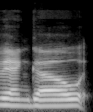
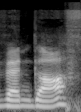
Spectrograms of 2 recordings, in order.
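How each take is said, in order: First: It is said with an American pronunciation. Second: It is said with an English pronunciation.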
